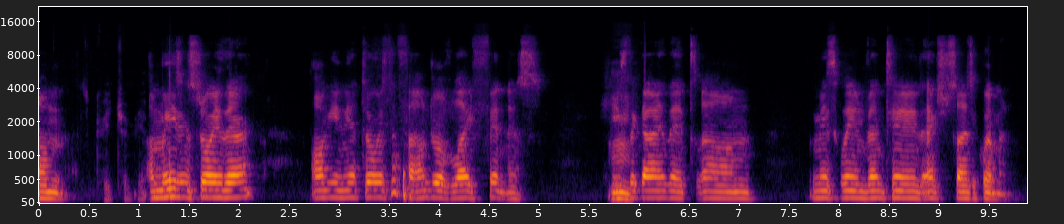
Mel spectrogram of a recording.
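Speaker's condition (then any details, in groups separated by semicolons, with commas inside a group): ALS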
